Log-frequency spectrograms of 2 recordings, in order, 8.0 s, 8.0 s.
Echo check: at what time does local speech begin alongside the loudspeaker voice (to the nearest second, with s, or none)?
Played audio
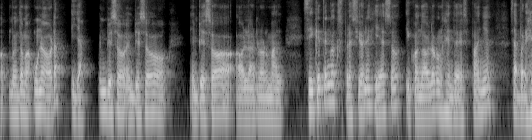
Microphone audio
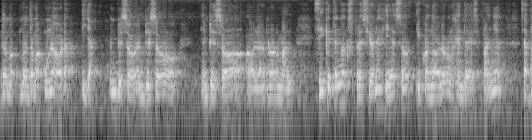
none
